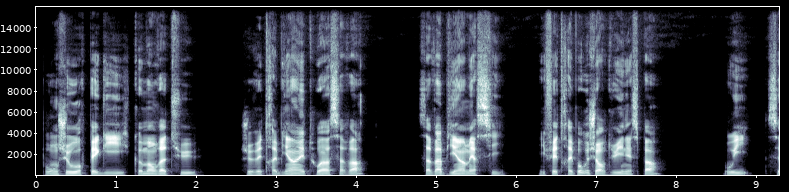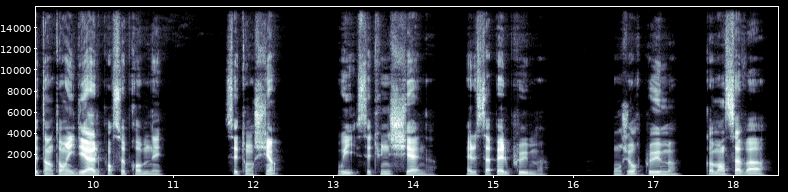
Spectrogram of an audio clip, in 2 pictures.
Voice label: conversation fast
